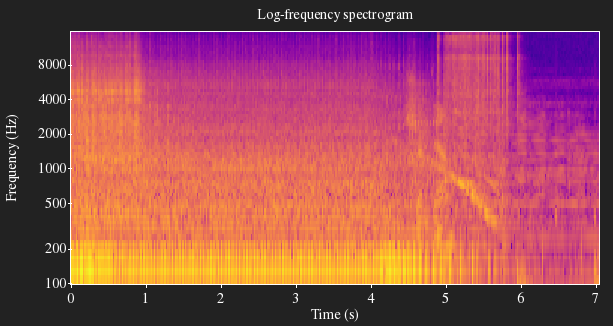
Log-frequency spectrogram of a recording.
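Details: Honda EU3000iS/EU30iS generator started and stopped via newly installed wireless remote system: catches and runs with a steady even pulse for a few seconds, then winds down cleanly to a stop; normal start and shutdown.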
